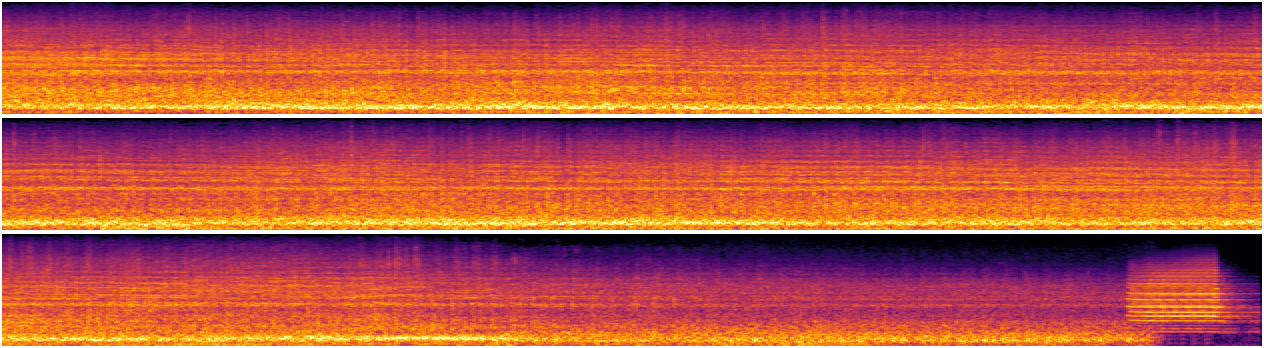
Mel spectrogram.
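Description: Freight train wagons rolling past, their wheels clattering steadily over the rail joints, dying away after about twenty-two seconds. Near the end comes a short blast of a diesel locomotive horn.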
